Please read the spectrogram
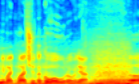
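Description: A man speaking close to the microphone, with pauses between phrases.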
